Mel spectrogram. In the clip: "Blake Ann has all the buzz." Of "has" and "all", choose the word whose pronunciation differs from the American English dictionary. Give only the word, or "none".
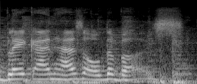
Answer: none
